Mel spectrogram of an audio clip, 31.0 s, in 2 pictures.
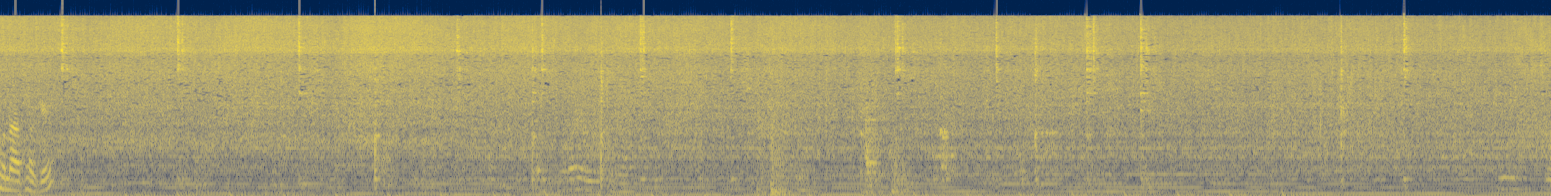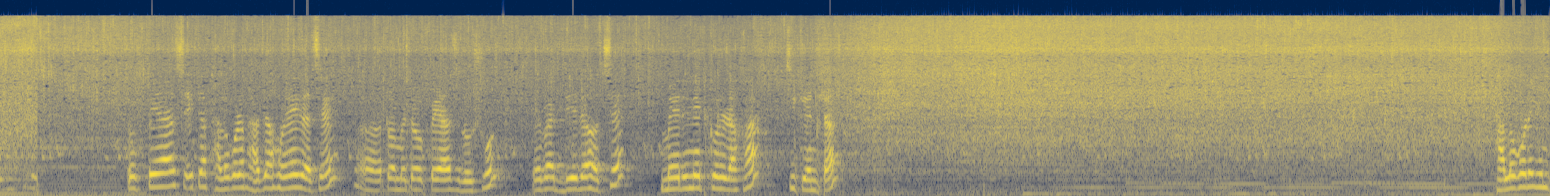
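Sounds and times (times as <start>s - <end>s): food sizzling in oil: 0.0s - 31.0s
metal spatula scraping a pan: 2.9s - 11.7s, 13.4s - 14.2s.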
